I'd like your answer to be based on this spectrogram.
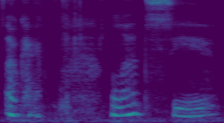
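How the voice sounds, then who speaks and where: A woman whispering softly in an ASMR style, reading aloud and rambling with self-correcting asides. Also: mid-range voice, steady tone, drawn-out words, creaky. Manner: whispering and very soft-spoken. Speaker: ASMR creator. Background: faint music playing for plants, background hiss.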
